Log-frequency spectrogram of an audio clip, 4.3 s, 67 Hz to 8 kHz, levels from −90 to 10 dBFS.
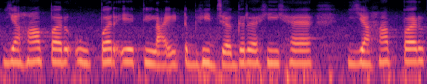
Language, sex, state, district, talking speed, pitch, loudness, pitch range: Hindi, female, Punjab, Fazilka, 155 wpm, 235 Hz, -17 LUFS, 225-245 Hz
